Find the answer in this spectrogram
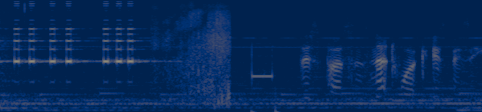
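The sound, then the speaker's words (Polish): A rapid sequence of about six short, bright mobile phone keypad beeps, evenly spaced as a number is dialed, followed by a rush of noise and then a low murmur of background voices and ambience. “Piękne tutaj jak przykłada telefon do ucha, wszystko fajnie jest zrobione, a niestety ten numer, numer jest niedostępny.”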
